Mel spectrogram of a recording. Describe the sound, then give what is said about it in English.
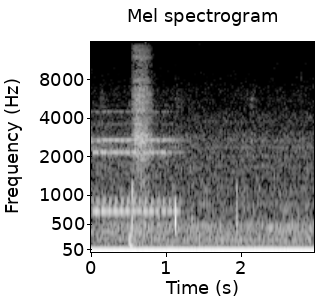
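A telephone rings in the 1998 horror film Ringu. Steady electronic ring tones and short tonal blips sit over a constant background hiss. “Shouldn't it end? Like, we ain't pick up the voicemail. My phone don't even ring that long.”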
